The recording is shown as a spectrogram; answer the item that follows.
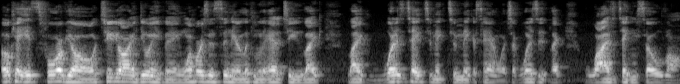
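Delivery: ordinary delivery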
